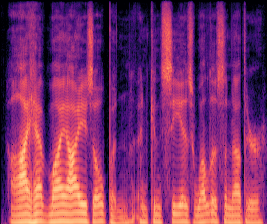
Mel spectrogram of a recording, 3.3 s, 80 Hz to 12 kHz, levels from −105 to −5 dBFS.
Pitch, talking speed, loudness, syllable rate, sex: 115 Hz, 215 wpm, -19 LUFS, 4.8 syllables/s, male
